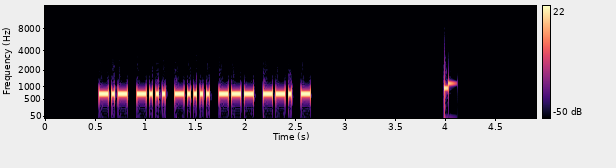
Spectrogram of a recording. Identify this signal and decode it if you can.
Morse code, heard as a keyed tone, about 38 wpm, 700 Hz. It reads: KB6OGT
